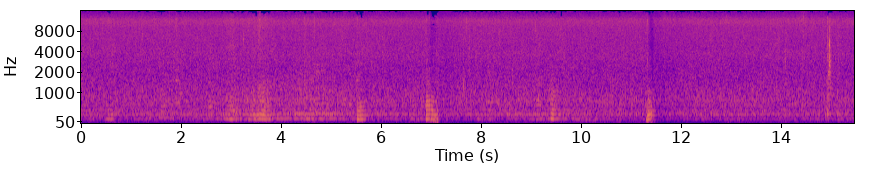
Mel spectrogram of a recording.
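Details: Giant honey bees at a nest high up being harvested by honey hunters in Thailand: a dense, steady low buzzing hum of many bees, with a few sharp knocks and brief clatters breaking through.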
